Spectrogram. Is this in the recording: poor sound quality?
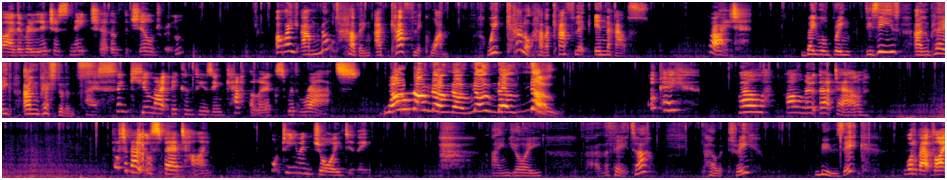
yes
